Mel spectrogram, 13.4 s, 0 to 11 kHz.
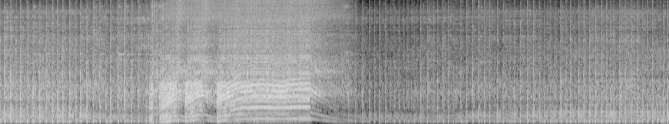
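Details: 1984 Dolmar 100 two-stroke chainsaw, warm, after repairing its snapped throttle linkage: it catches and revs hard for a few seconds, then drops to an even popping idle of about four beats per second, running healthy.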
